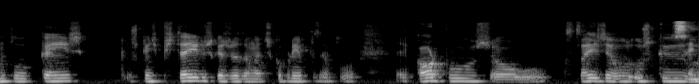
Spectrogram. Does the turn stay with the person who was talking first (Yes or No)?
Yes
